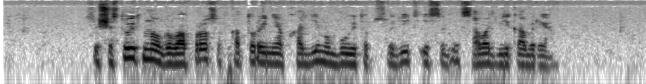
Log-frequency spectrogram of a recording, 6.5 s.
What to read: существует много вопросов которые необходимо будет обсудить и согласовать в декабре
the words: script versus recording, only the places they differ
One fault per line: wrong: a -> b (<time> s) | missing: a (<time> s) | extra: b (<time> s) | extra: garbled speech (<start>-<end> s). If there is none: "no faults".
no faults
